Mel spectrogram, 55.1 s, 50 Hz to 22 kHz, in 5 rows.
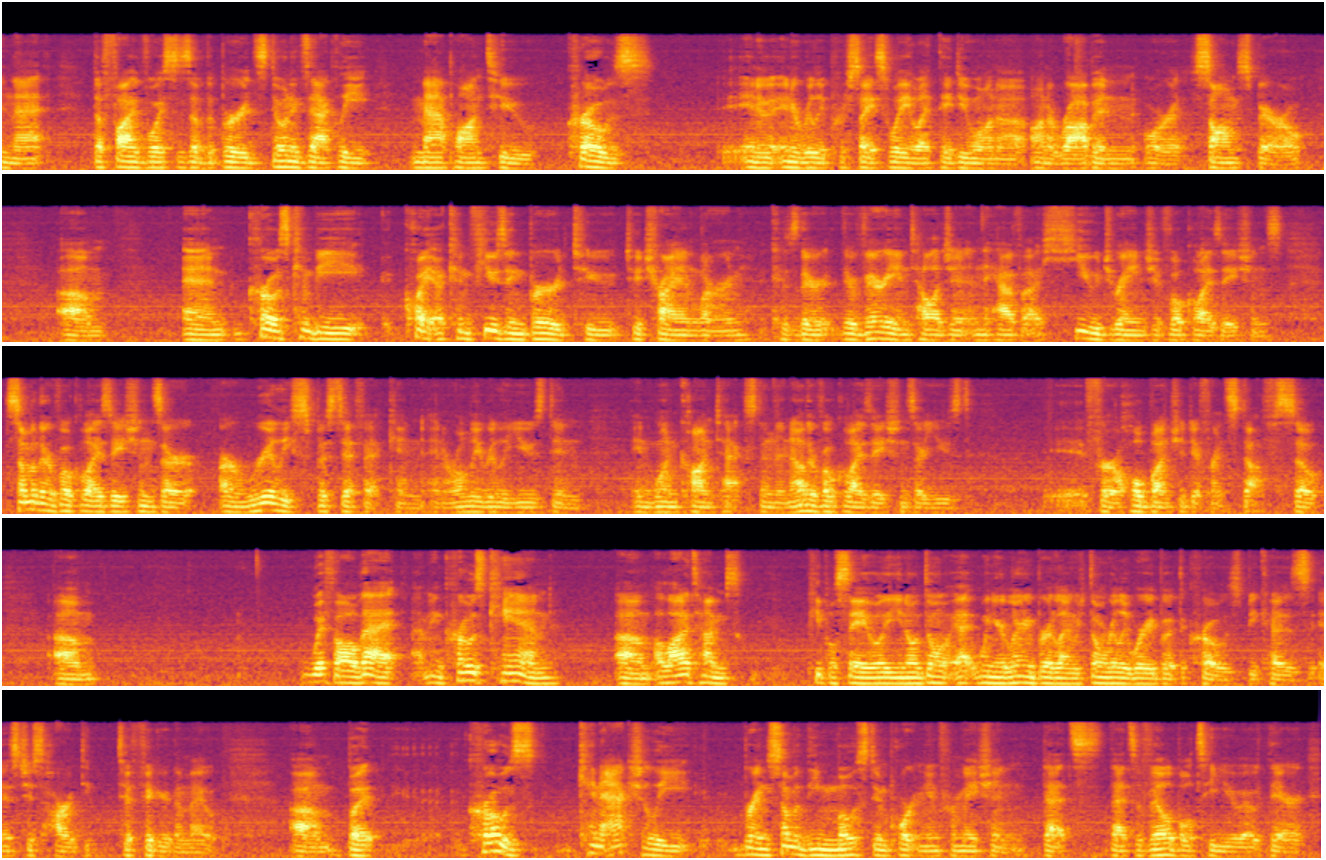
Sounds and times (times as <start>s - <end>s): Speech: 0.0s - 10.9s, 11.5s - 12.0s, 12.6s - 30.2s, 30.8s - 33.9s, 35.6s - 55.0s.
